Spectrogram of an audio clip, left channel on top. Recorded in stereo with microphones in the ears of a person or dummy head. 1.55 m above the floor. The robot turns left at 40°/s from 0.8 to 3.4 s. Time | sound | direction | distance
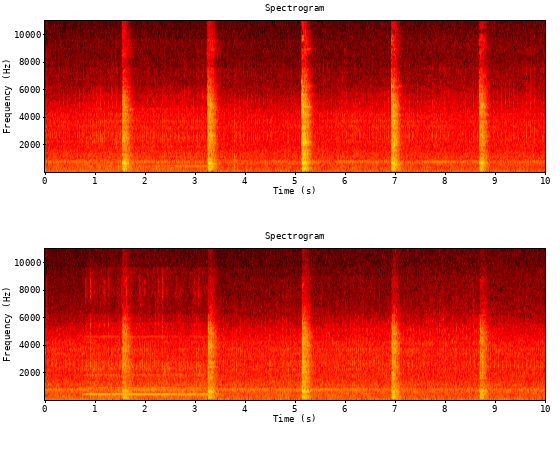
1.5 | hammering | 30° left (ahead or behind) | 9.5 m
